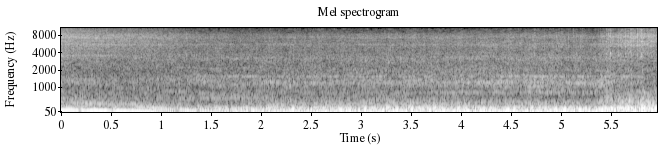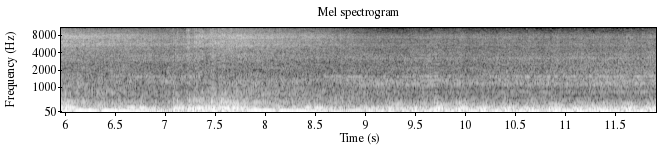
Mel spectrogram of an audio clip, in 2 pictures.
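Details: Metro Turbo after rewiring, with spark and fuel present: revs up and down with an uneven, lumpy beat that stumbles instead of pulling cleanly. Cause unknown; owner suspects timing or coil leads swapped (1-4 vs 2-3). Misfire under revving.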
